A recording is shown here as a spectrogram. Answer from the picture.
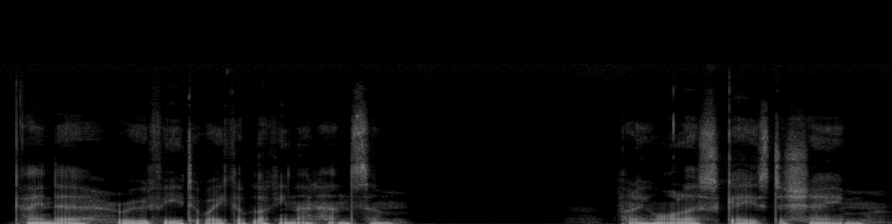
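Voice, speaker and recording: Against a quiet background, the speaker is soft-spoken and talks at a fairly slow pace. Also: dry sound with no echo. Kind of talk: intimate roleplay chat. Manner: soft, close, drowsy morning murmur.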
